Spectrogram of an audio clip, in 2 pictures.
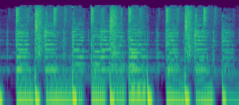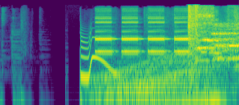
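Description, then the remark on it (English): A run of short, evenly spaced bright blips gives way to a loud rooster crow that swells and stretches out, layered over a busy, noisy background near the end. “Damn rooster didn't crow.”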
